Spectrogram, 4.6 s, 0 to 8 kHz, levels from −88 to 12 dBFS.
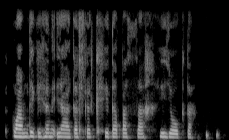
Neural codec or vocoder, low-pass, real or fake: vocoder, 44.1 kHz, 80 mel bands, Vocos; 7.2 kHz; fake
